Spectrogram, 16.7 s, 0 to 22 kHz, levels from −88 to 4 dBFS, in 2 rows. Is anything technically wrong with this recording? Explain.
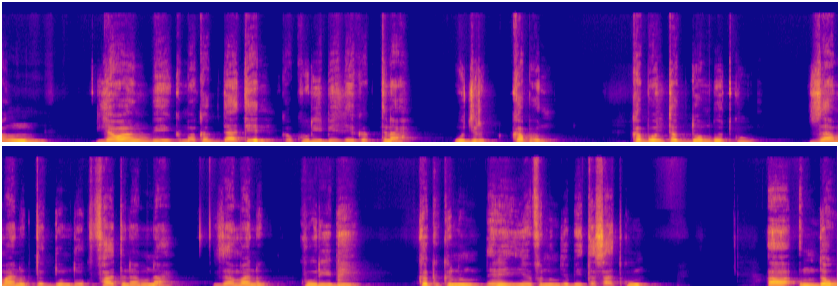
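No, nothing is technically wrong.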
